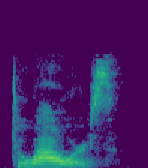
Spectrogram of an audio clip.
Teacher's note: Keep in mind, we insert a very little Y and a very little W sound between two vowels.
